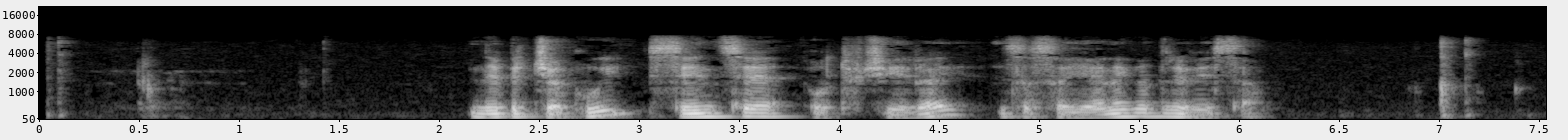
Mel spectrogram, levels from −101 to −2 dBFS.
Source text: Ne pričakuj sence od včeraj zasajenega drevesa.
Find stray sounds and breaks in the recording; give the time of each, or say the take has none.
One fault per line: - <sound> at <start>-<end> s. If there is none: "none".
none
